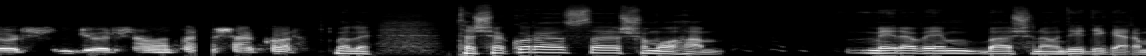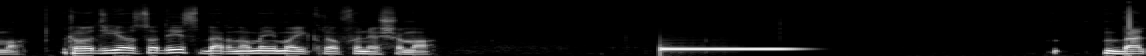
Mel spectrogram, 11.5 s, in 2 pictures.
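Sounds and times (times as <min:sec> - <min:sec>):
speech: 0:00.0 - 0:08.0, 0:11.3 - 0:11.4
telephone busy tone after a call was cut off: 0:09.0 - 0:09.9.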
